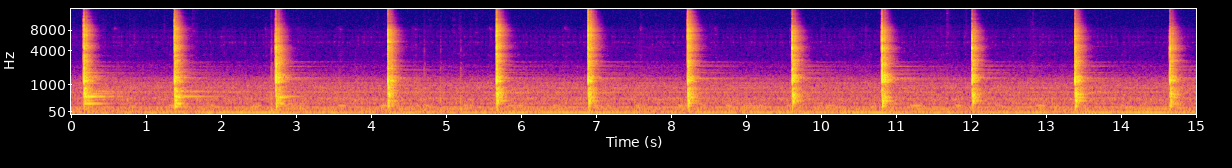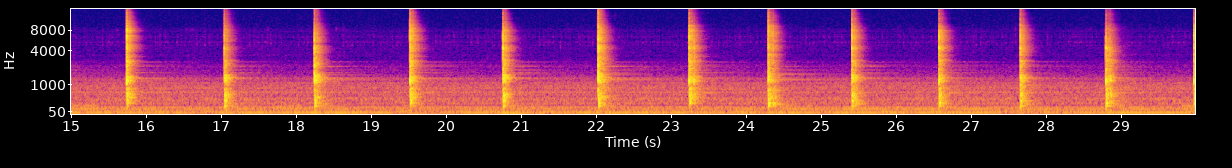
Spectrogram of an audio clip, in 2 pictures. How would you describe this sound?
Music > Solo percussion
MUSCPerc-Blue Snowball Microphone, CU Drum, Snare, Rim, Hit Nicholas Judy TDC
Snare drum rim hits.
